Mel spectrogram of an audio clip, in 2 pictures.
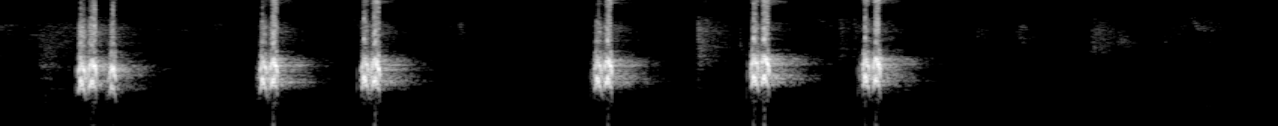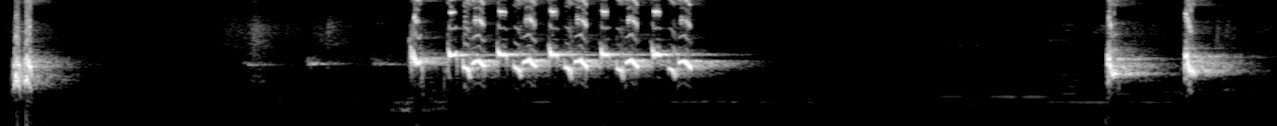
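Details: Vigorous sooty-headed bulbul used as a lure to set a kept bird singing. Six rapid harsh chack notes, one more after a pause, then a bright bubbling warble of linked notes, and two final rasping notes.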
